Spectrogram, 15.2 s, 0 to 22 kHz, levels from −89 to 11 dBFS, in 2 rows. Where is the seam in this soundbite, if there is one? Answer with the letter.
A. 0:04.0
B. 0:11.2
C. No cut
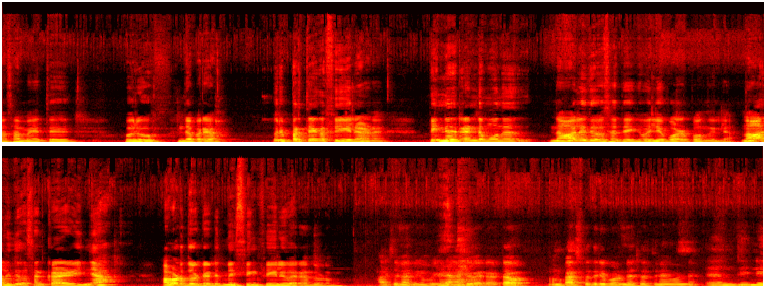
B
